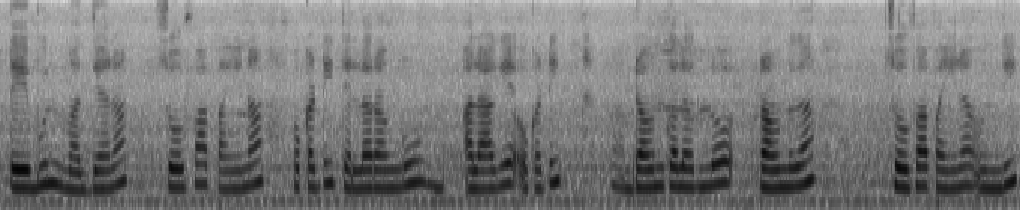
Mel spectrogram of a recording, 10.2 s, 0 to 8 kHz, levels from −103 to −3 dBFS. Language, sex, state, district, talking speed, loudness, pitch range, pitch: Telugu, female, Telangana, Mahabubabad, 100 wpm, -18 LUFS, 225-260 Hz, 235 Hz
